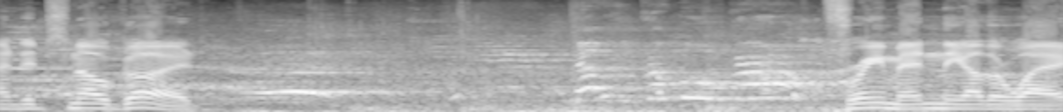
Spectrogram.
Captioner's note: crowd cheering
